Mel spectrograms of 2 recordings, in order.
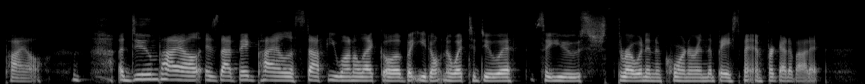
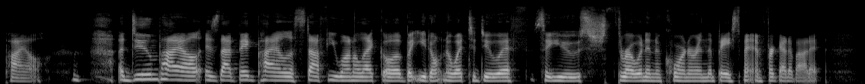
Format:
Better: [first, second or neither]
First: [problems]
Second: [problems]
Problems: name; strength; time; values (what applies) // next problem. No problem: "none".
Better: second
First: muffled; slightly; fading above 2 kHz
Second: none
